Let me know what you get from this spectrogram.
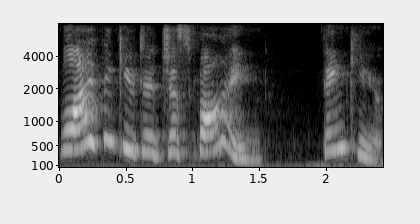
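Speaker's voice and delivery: put-on very high, animated, swooping kids-TV voice. Voicing a character who yells out to another rider: Disney Channel voice. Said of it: "Disney Channel ass voice".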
